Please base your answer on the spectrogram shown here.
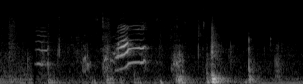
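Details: A pet cat crying for hair ties it loves to play with; one short rising-then-falling meow, with a person coaxing nearby and light handling noise.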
